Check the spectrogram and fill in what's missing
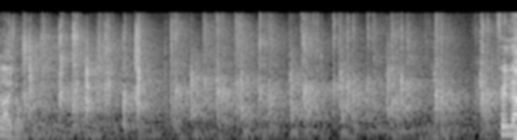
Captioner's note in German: Beifall DIE LINKE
